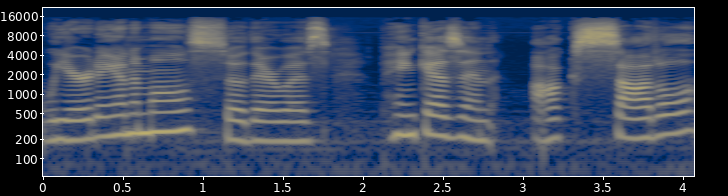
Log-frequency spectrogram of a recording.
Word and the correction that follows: Axolotl: How do you say that? – Axolotl.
